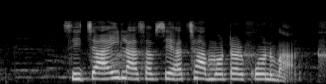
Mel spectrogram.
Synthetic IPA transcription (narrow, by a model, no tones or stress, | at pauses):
sit͡ʃailasəbseətːʃʰamoʈəɾkonba̰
